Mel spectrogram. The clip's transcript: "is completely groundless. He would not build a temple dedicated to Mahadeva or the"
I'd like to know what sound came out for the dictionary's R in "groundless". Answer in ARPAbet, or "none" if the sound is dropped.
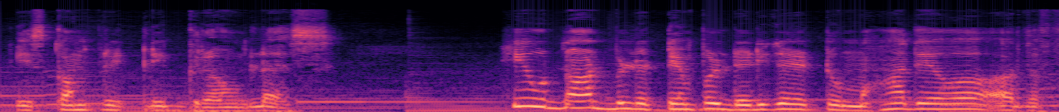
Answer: R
